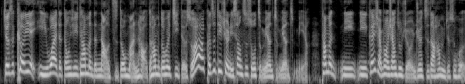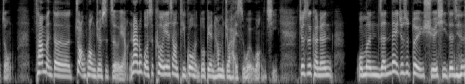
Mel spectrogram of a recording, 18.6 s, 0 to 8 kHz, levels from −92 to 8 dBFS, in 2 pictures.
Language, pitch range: Chinese, 185-235 Hz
